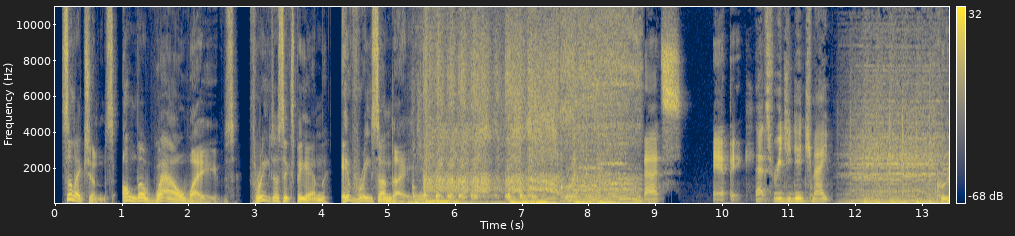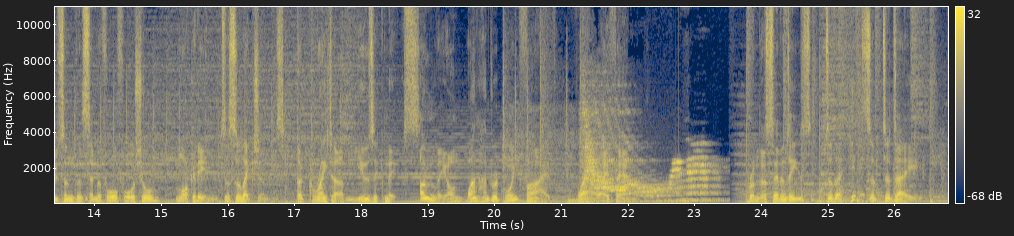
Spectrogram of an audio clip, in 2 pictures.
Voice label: english australian radio imaging; professional Australian voice actor

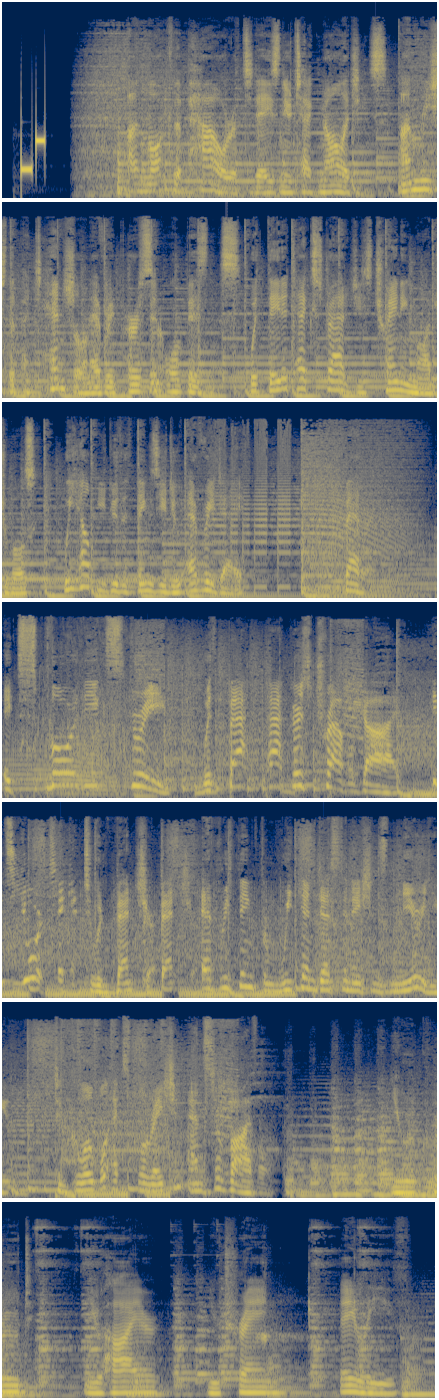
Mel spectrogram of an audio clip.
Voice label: english canadian promos

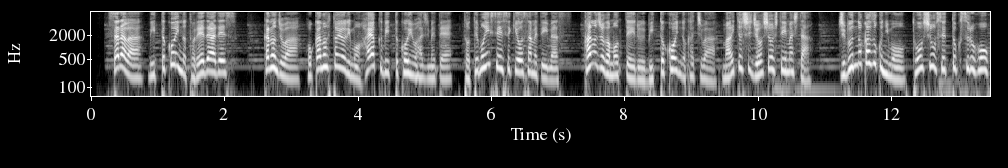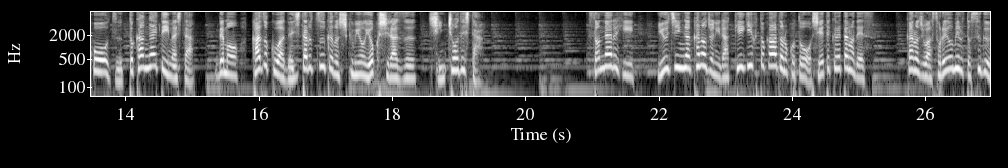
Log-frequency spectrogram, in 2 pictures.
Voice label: japanese corporate videos

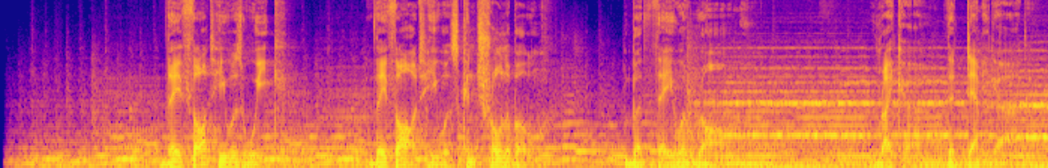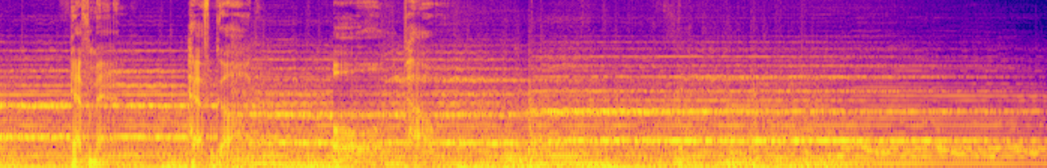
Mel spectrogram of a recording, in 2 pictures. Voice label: english british movie trailers

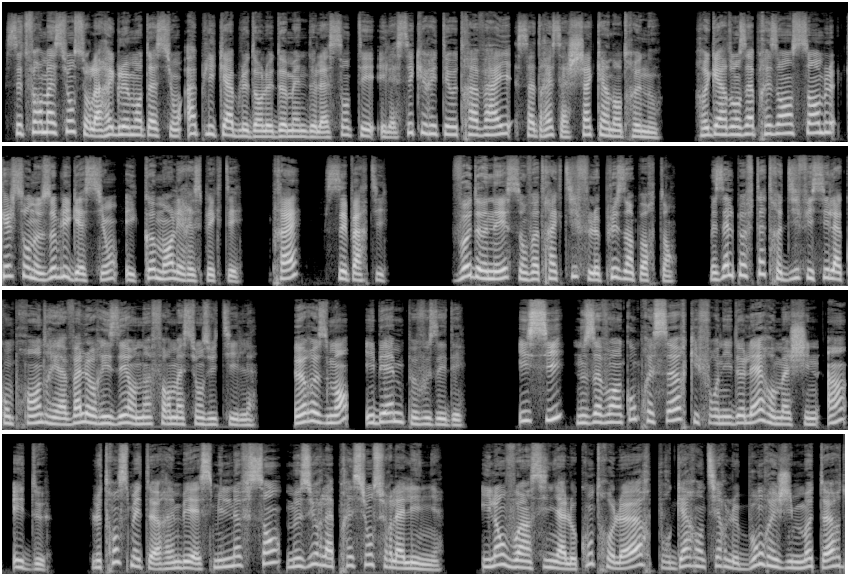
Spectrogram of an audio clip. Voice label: french e-learning, voice actors; dubladora profissional francesa

